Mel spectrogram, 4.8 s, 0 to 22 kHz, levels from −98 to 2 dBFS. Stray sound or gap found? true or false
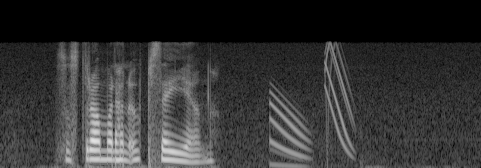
true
